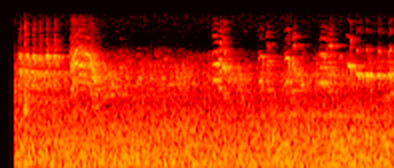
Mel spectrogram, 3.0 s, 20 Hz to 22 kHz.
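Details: Syrian serin singing on a Catholic church campus in Anjar in April 2021: brief high, tinkling and jingling notes, some slurred, over steady broadband background noise.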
